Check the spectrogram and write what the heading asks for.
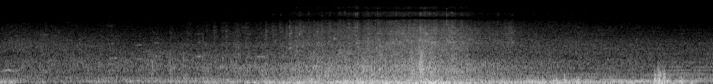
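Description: A pickup truck driving past close by over the railroad crossing, its tyre and engine noise swelling to a peak about four seconds in and then fading, with a brief knock near the end.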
